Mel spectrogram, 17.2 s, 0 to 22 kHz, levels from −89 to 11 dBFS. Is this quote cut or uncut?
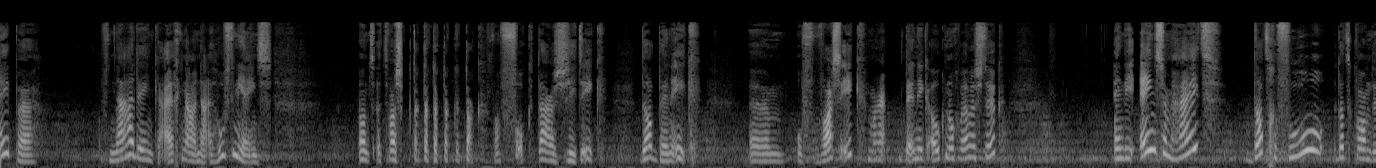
cut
